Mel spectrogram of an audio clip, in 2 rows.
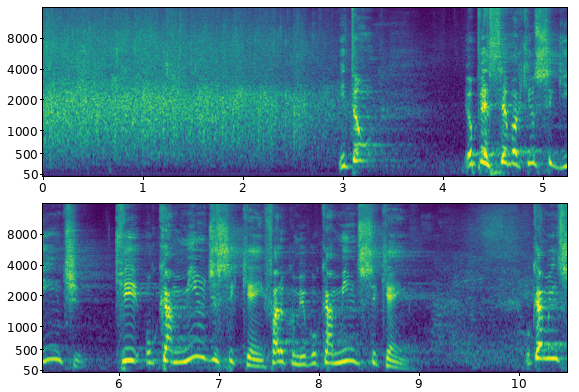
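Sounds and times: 
crowd applauding: 0.0s - 3.0s
speech: 3.0s - 3.4s, 4.2s - 9.0s, 10.1s - 10.4s.

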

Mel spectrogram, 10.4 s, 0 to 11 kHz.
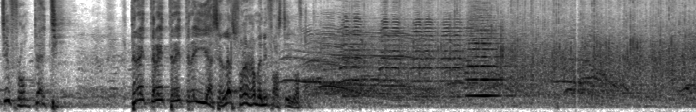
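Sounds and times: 
speech: 0.0s - 1.1s, 2.0s - 5.0s
large crowd applauding: 4.6s - 10.4s.

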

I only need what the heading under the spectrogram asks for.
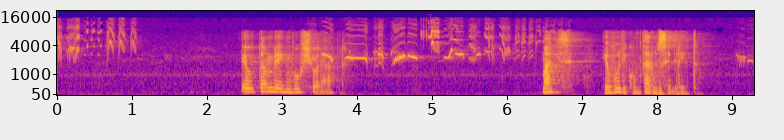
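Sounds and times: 
bird chirping and tweeting: 0.0s - 6.8s, 8.8s - 9.2s
faint low hiss: 0.0s - 9.2s
speech: 2.5s - 3.8s, 6.5s - 8.6s.

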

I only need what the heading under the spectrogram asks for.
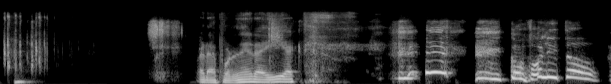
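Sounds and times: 
person typing on a computer keyboard: 0.0s - 1.0s
speech: 2.0s - 3.2s, 4.9s - 6.0s
laughter: 3.0s - 6.0s.

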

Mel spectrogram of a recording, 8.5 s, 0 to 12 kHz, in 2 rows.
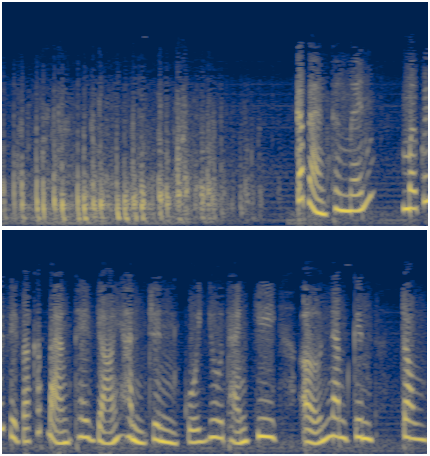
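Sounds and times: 
galloping horse hoofbeats: 0.0s - 3.6s
speech: 3.0s - 8.5s.

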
